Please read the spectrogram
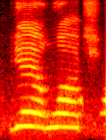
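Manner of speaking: lightly retold sister's warning; imitating tearful sister. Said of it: "she's crying on the phone".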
